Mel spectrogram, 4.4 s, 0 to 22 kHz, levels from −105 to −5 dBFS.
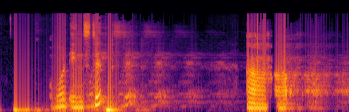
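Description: A speech recording with two faults. A block size mismatch (truncated) runs throughout. One stage writes longer blocks than the next reads, which fits a 1,024-sample write, so each block's tail is discarded. This produces a 50 Hz buzz and speech running 1.16 times fast with its timbre kept. A spectrogram would show vertical seams every 20 ms. From 0.37 s to 4.36 s there is feedback echo between two devices. One device's microphone recaptures another's playback, and neither echo canceller removes it, so each phrase returns roughly every 0.4 s, thinner and ringing, peaking at about 16 dB below the speech. The waveform would show fading copies trailing each phrase.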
